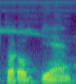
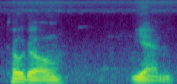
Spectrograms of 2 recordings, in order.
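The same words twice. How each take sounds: First: "todo bien" run quickly together; too fast. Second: "todo bien" said slowly, word by word; careful Spanish phrase. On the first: Learner showing his slip in Spanish, said too fast. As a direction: rush "todo bien" so todo blurs toward toro. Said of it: "if I say it too fast". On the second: Learner showing how to say totally good, slow careful pronunciation. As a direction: say "todo bien" carefully, pausing between the words. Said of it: "sometimes if I say it too fast". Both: Shown as a demonstration.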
